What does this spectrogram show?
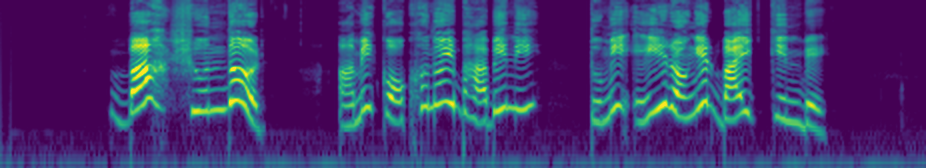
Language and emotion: Bengali, surprised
